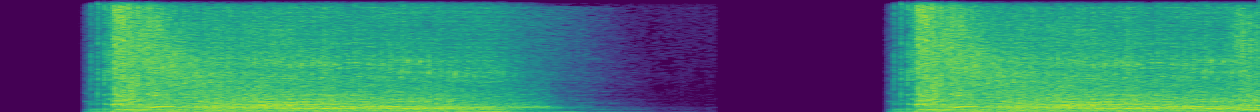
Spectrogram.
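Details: A wild lion gives a deep, rasping roar that swells and fades, then comes again after a silence.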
